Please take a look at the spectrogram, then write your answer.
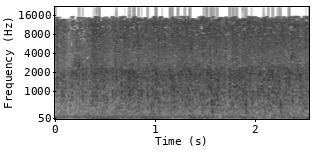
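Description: Sustained applause from a large crowd ending a minute of silence held at midday at the Diputación de Toledo, Spain, for an 11-year-old boy; a dense, steady patter of many hands clapping at an even loudness throughout, with no voices rising above it.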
